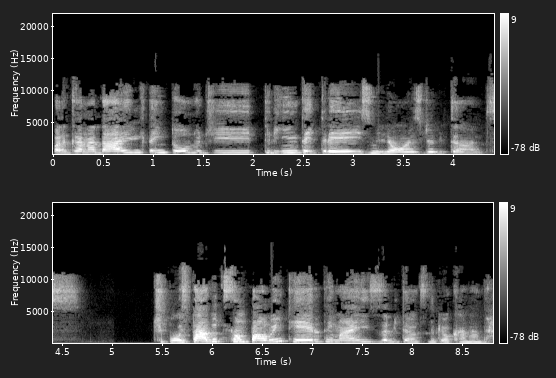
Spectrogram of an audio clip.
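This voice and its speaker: A high-pitched woman's voice at a moderate pace, with ordinary pitch variation and big swings in loudness. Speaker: Brazilian immigrant in Canada. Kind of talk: casual chat.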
